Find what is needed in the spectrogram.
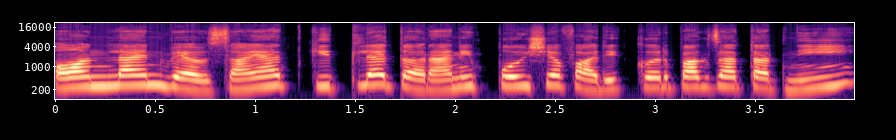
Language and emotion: Goan Konkani, surprised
